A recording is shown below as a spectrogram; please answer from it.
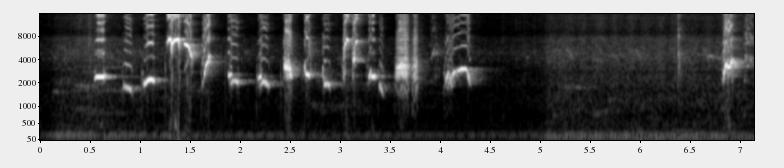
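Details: Caged greater green leafbird (cucak ijo) in full song, used as a lure to provoke silent birds: loud separate whistled and sharp chirped notes at varying pitch, about two per second, then a pause over steady low hum.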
